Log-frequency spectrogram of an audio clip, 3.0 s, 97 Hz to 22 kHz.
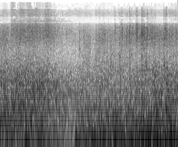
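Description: Artillery shells explode in a Company of Heroes 1 match, heard as a continuous low booming rumble with dense bursts of impact at moderate volume and no voices over them.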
